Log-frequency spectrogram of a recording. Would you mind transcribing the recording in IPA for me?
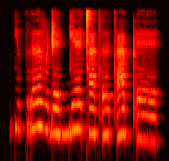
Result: pʲ u p r ɜ v ə ɖ ɛ ɡ bʲ ɛ ǀ a tʼ ɜ tʼ a b pʼ ɛ

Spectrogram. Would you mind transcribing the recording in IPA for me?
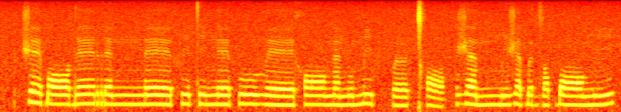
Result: t͡ʃ e ɓ ɔː d eː r e nː eː f i t i ŋ e f uː v eː x ɔː ŋ ɛ ŋ u m i pː ɘː ǀʰ ɔ | ʒ ɛ mː i ʒ ɛ ɓ ɘ d͡z ɔ ɓ ɔː ŋ i

